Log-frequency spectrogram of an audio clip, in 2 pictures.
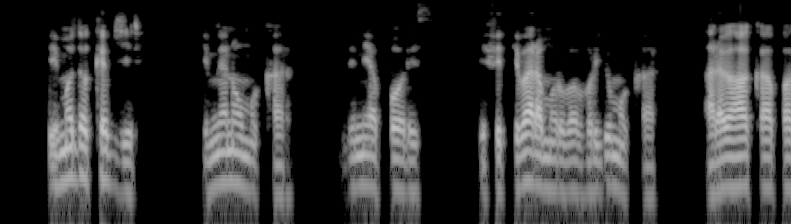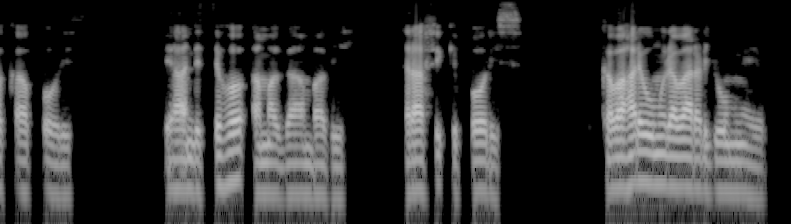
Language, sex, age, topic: Kinyarwanda, male, 36-49, government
